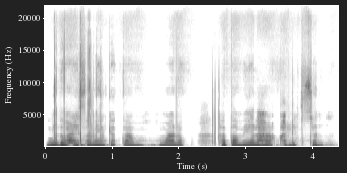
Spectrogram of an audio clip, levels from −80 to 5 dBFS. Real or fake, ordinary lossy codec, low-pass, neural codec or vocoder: fake; none; none; codec, 44.1 kHz, 7.8 kbps, DAC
